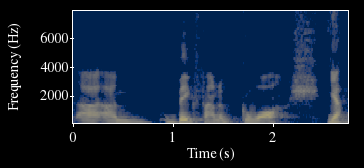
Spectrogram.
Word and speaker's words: gouache: I I'm big fan of gouache. Yeah. Not just because it rhymes with my name, although if I do ever bring out my own, I'm calling it gouache.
